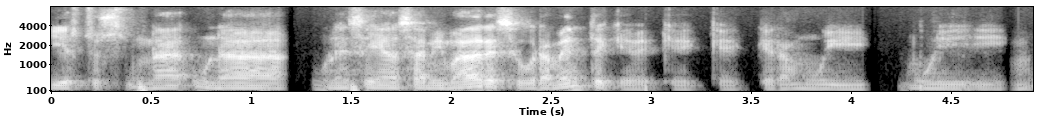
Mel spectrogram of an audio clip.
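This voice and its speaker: A man with a very deep, low voice speaks at a fairly quick pace. His pitch varies in an ordinary way while his loudness swings widely. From Mexico, Sinaloa. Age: 40s. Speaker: novelist. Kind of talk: book club discussion. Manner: hesitant, many repetitions.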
